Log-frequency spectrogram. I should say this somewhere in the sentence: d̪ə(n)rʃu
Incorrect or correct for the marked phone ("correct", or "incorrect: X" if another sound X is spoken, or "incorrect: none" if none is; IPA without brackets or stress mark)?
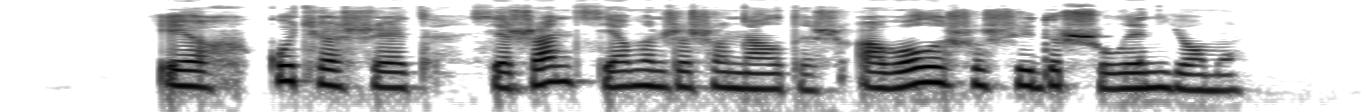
incorrect: none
